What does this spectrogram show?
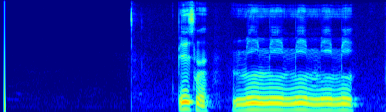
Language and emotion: Russian, neutral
